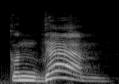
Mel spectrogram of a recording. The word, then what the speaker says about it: condemned: silent it is for example Paul autumn yes condemned condemned condemned now in derivation condemnation exception is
